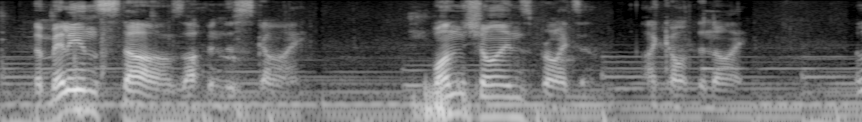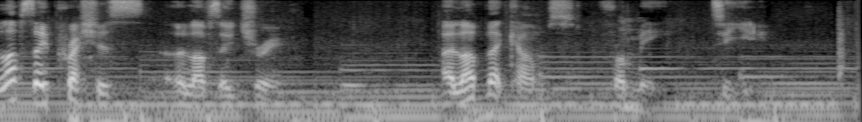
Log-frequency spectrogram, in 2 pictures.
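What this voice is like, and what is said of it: Dramatic poetry-reading voice. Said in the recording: “dramatic voice”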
